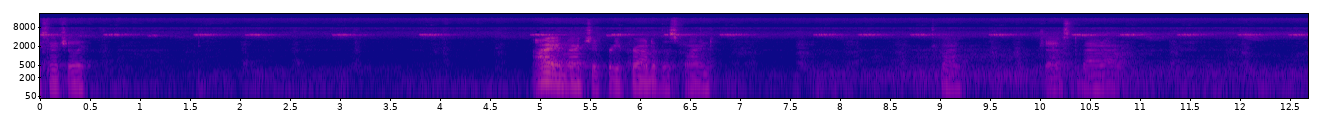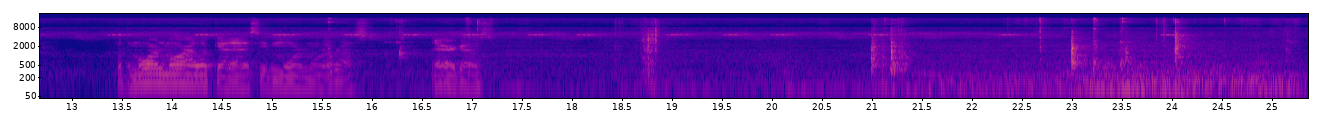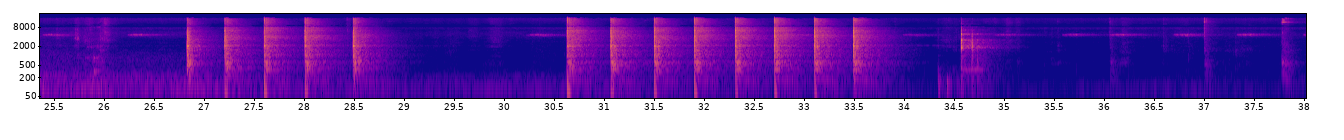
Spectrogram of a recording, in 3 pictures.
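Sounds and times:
crickets chirping: 0.0s - 38.0s
hammer striking metal: 26.8s - 28.9s, 30.6s - 33.9s.

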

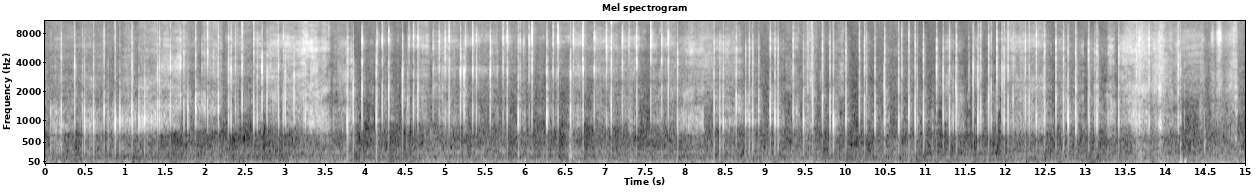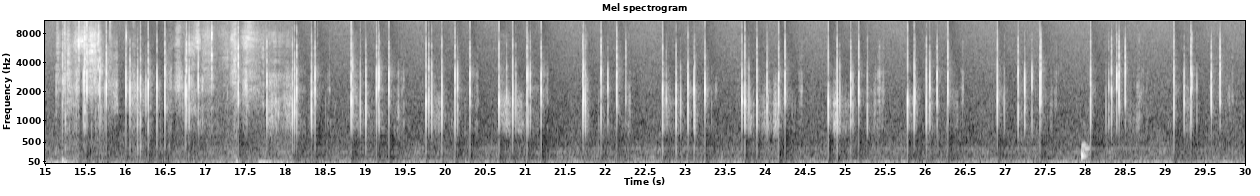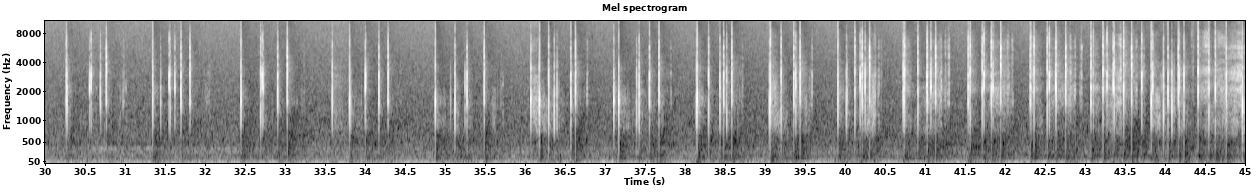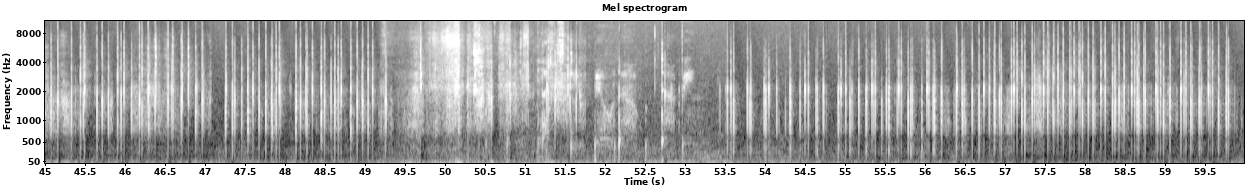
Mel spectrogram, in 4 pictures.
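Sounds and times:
nails tapping on cardboard box: 8.7s - 13.2s, 18.1s - 49.3s, 53.5s - 59.9s.

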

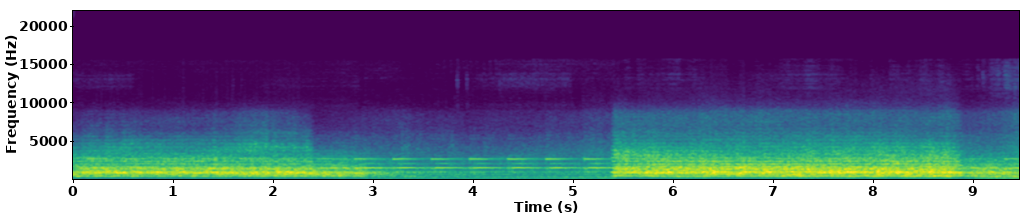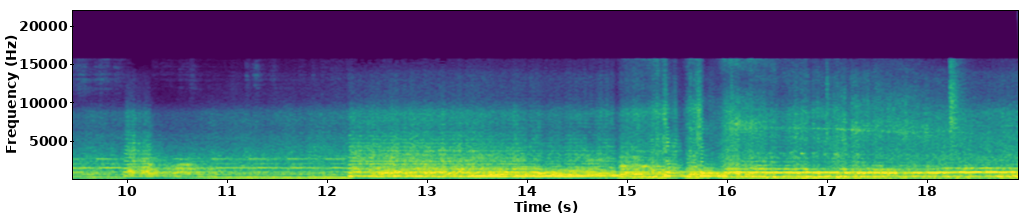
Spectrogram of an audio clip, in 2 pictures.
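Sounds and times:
train horn chord: 0.0s - 3.1s, 5.4s - 9.2s, 9.9s - 10.9s, 12.2s - 16.3s
diesel engines: 5.4s - 18.9s
freight cars rumbling: 8.2s - 18.9s.

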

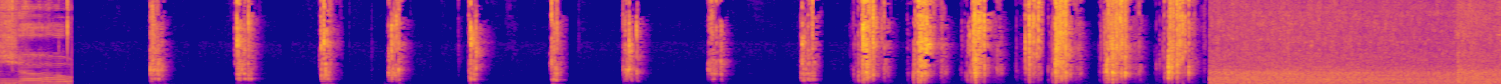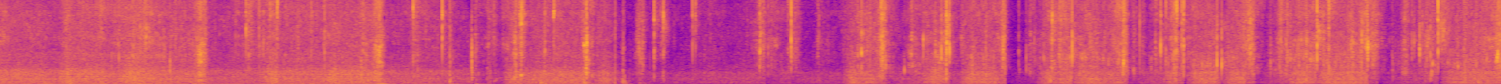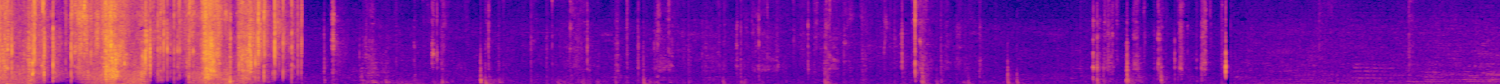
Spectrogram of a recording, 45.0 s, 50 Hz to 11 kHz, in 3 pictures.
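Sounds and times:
slime squelching and crackling: 1.5s - 7.4s, 8.0s - 12.1s, 14.4s - 40.0s
soft slime crackles: 15.7s - 33.6s.

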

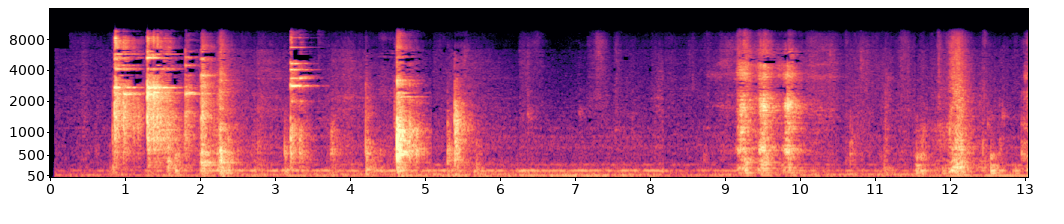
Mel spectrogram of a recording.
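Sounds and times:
glass bottles clinking: 0.8s - 2.4s, 3.2s - 3.7s.

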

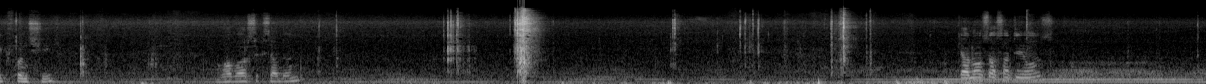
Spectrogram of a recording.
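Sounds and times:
shotgun loading clicks: 4.4s - 5.6s, 6.7s - 8.8s.

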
